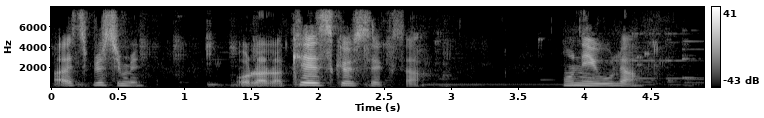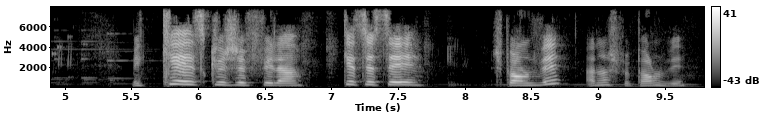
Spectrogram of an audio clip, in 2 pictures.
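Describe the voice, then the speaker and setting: A woman's voice: mid-range voice, normal speed, long pauses, lo-fi sound, faint music behind. A woman giving casual let's-play commentary in French, chatty and exclamatory, talking to her viewers with exasperated asides and sighs. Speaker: gaming video creator.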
